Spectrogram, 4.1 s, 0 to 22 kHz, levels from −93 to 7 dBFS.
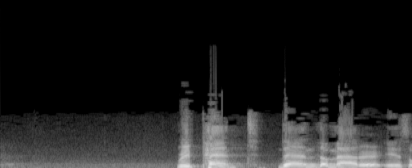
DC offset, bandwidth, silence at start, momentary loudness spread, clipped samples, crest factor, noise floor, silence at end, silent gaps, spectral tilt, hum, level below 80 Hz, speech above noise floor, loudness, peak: under 0.1%; 9 kHz; 1.75 s; 13 LU; under 0.1%; 14 dB; -44 dBFS; 0 s; none; -6 dB/octave; none; -50 dBFS; 32 dB; -12 LUFS; 0 dBFS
